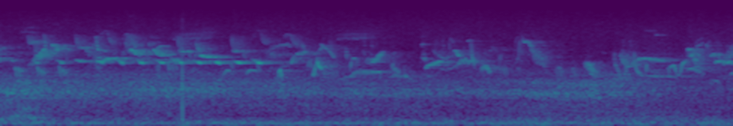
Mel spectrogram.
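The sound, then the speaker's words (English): A nightingale sings from deep in dense undergrowth, a fast, varied string of whistles, trills and chirps, slightly muffled, with steady background hiss and no talking. “There is one trying to sing his way through, buried deep in the undergrowth. Nightingales are lovers of dense cover.”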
